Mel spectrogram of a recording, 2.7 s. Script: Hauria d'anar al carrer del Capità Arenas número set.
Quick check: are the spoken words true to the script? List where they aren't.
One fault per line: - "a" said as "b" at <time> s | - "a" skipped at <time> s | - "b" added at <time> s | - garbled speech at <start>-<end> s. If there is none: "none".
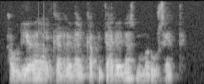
none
